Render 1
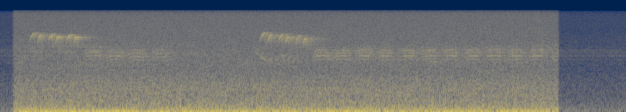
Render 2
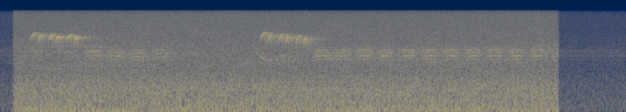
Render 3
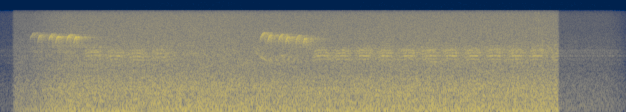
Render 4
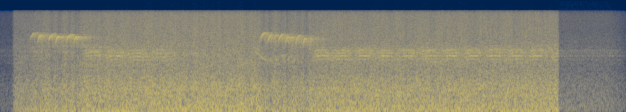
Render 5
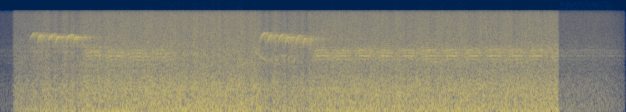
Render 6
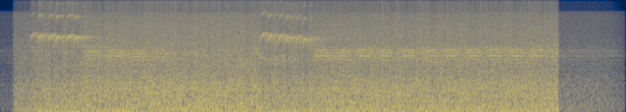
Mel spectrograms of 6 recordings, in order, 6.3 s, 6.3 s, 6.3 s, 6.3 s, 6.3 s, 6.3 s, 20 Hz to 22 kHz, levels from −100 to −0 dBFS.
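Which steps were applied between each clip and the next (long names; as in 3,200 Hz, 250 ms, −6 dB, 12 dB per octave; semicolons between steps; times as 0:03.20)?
high-pass filter 280 Hz 6 dB per octave
automatic gain control gain up to 11.5 dB; level +2 dB
brickwall limiter −11.5 dBFS, peak gain reduction 9 dB; level +3 dB
single-tap delay 423 ms −22.5 dB
stylus tracing distortion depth 0.042 ms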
